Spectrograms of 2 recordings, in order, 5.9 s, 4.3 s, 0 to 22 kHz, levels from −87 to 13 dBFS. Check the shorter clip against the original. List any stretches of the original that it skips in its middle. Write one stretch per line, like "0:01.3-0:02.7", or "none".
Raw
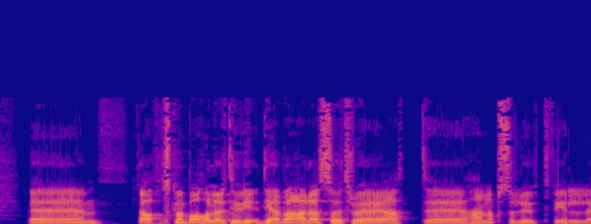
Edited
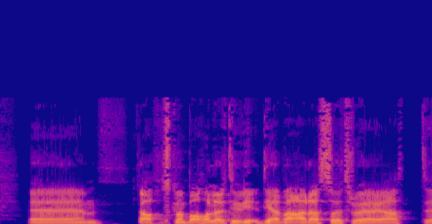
none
